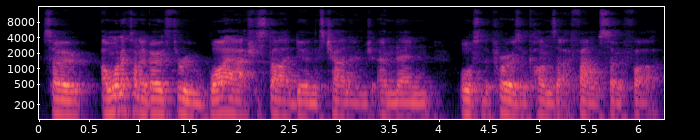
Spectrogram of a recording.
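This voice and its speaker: A man's voice: medium pitch, little pitch movement, brisk, a little mellow. A man talking casually and informally to camera as a vlogger, sometimes swearing, giving a personal check-in. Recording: roomy indoor echo.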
